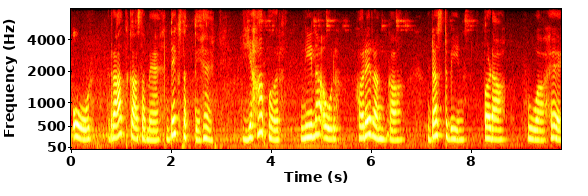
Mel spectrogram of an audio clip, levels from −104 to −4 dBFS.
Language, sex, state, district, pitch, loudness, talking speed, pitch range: Hindi, female, Himachal Pradesh, Shimla, 230 Hz, -16 LUFS, 110 wpm, 215-265 Hz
